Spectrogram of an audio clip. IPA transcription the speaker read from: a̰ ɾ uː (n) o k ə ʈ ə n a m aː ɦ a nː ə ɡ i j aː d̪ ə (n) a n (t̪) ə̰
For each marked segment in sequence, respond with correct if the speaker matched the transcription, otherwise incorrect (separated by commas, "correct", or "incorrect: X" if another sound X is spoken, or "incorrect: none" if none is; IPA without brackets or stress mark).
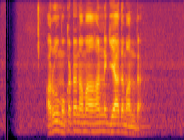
incorrect: m, incorrect: m, incorrect: d̪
